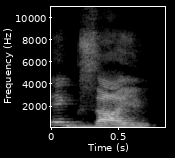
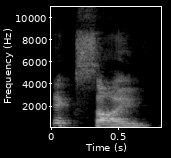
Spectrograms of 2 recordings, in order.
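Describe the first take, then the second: First: The x is sounded as gz. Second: The x is sounded as ks. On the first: "एग्जाइल, और या फिर एक्साइल, both are correct" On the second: "both are correct"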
